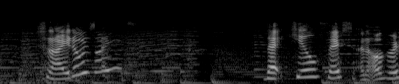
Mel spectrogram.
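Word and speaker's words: cnidocytes: How do you pronounce a C and an N next to each? SN snidosites. Snidocytes that kill fish and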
